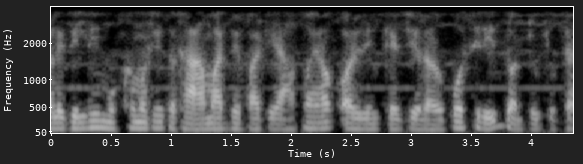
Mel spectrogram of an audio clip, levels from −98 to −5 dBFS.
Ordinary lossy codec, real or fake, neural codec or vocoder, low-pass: none; fake; autoencoder, 48 kHz, 128 numbers a frame, DAC-VAE, trained on Japanese speech; 3.6 kHz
